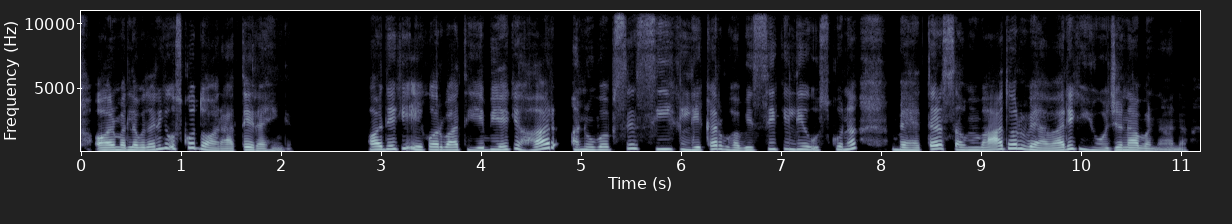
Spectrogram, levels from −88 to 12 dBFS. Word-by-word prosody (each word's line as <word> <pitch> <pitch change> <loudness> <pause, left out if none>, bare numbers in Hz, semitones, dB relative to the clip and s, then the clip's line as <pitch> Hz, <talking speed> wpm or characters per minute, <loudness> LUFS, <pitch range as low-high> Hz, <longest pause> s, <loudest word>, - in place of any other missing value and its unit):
और 195 +1 +6
मतलब 195 0 +2
होता 195 +2 +1
है 225 - +1
ना 280 - +1
कि 340 - +1
उसको 365 0 0
दोहराते 185 +2 0
रहेंगे। 160 -4 -6 0.8
और 235 +1 +6
देखिए 265 +6 -1
एक 220 - -1
और 220 -1 +3
बात 210 0 +2
ये 180 -1 -2
भी 220 +1 -1
है 230 - +2
कि 290 - -3
हर 315 +4 +4 0.2
अनुभव 215 0 -1
से 315 0 -3
सीख 250 -3 -3
लेकर 255 +8 +1
भविष्य 190 +2 -3
के 265 - -6
लिए 235 0 -2
उसको 225 +2 -5
ना 280 +8 +1 0.4
बेहतर 200 - +2
संवाद 200 +4 +1
और 320 -1 +4
व्यावहारिक 195 +4 +2
योजना 190 -2 0
बनाना। 80 - -7
210 Hz, 180 wpm, -23 LUFS, 185-250 Hz, 0.8 s, और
